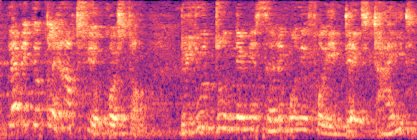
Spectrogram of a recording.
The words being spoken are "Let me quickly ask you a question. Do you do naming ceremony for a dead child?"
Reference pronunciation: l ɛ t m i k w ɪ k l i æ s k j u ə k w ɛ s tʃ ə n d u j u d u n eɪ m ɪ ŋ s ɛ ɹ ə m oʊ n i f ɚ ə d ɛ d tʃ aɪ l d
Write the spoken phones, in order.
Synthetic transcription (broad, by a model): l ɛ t m i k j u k l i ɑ k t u ə k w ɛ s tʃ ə n d u j u d u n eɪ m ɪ s ɛ ɹ ə m oʊ n i f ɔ ə d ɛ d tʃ aɪ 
